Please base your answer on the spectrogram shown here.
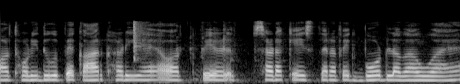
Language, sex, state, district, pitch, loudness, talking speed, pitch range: Hindi, female, Chandigarh, Chandigarh, 200 Hz, -16 LUFS, 235 wpm, 195-205 Hz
